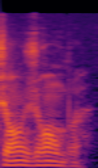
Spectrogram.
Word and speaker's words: gingembre: uh French for ginger otherwise spelled gingembre but pronounced jean-jumber um this is from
